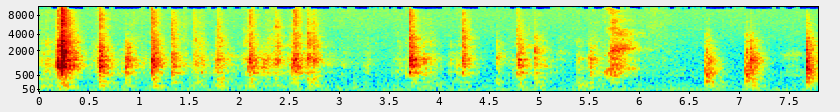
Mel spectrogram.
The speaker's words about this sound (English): I will keep the door shut for you. I'm closing it. Done.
